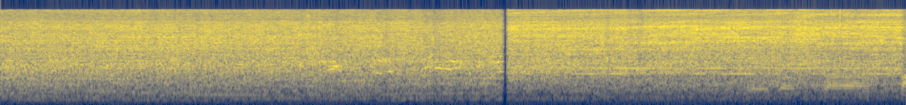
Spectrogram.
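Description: Diesel coach buses idling at close range, a loud, steady rushing engine and fan noise with a low hum beneath it. Voices come in near the end.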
